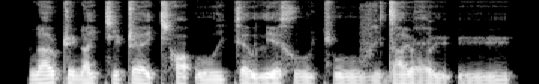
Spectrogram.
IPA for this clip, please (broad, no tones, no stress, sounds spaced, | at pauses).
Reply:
ɳ a u̯ ʈ i ɳ a i̯ c i ʈ ɛː cʰ ɒ ʔ uː i̯ k ɛ u̯ lʲ ɛ x uː c uː v i d a y̯ ʕ yː ʔ yː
